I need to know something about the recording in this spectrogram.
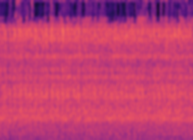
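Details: Toyota Revo idling with AC on, rough gravelly mechanical rattle from inside the AC compressor, worn from running low on oil.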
